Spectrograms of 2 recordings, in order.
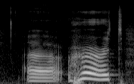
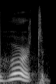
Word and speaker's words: hurt: and on, for example, in a word such as hurt, they say it with the sound oh. They say hurt because they depend on this.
